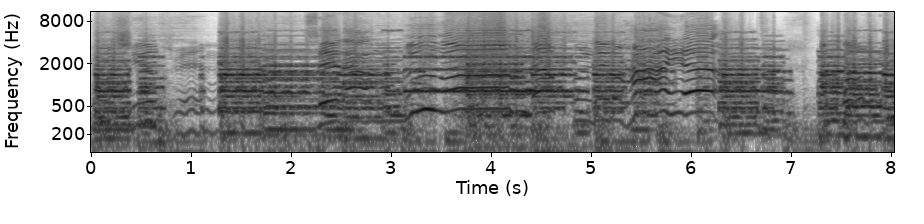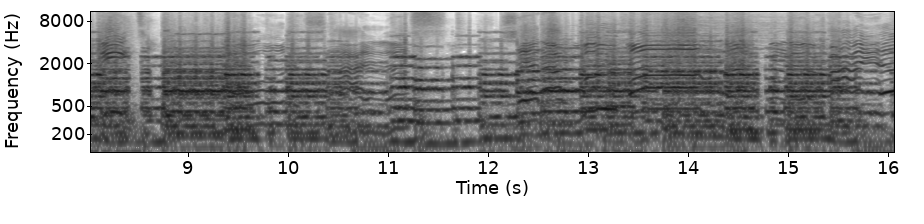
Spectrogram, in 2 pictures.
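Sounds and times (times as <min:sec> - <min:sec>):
woman singing: 0:00.0 - 0:06.4, 0:07.5 - 0:08.6, 0:09.3 - 0:11.5, 0:12.2 - 0:16.0
organ chords: 0:00.0 - 0:16.0.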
